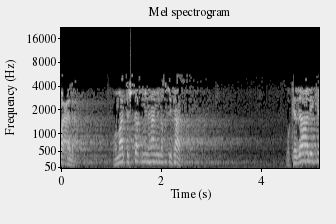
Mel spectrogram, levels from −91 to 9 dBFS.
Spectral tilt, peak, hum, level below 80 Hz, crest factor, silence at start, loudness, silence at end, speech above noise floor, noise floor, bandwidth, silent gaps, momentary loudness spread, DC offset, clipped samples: 0 dB/octave; 0 dBFS; none; -62 dBFS; 22 dB; 0 s; -18 LUFS; 0 s; 35 dB; -53 dBFS; 6 kHz; none; 23 LU; under 0.1%; under 0.1%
